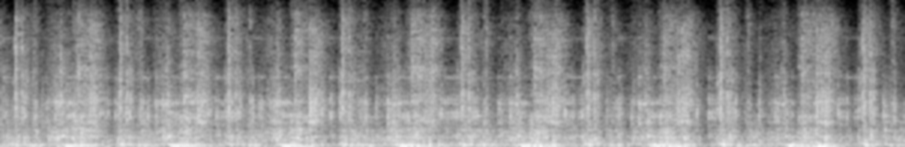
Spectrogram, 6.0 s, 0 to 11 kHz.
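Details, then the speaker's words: Stickney 7HP stationary engine after decades sitting, mains reshimmed: slow uneven thumps about eighty a minute with a light extra knock from the connecting rod; likely needs a shim pulled, timing also slightly off. "you can hear it just making a little bit of knocking in the rod so I wouldn't be surprised if we got to pull a shim"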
